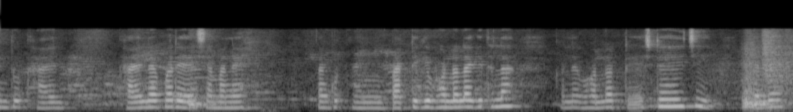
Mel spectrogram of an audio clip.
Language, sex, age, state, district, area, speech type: Odia, female, 30-45, Odisha, Jagatsinghpur, rural, spontaneous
